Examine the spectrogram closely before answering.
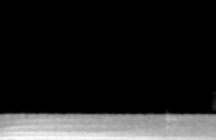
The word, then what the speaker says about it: rood: Herbert was a big course, the freedom of the road, that's easy, but there's an old word, a very great poem, The Dream of the Rood, R-O-D, which is pronounced in Herbert's time, the road.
